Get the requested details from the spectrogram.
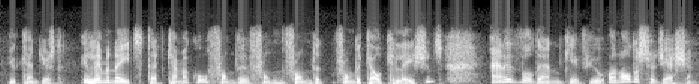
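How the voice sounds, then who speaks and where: A man with a Dutch accent talks through a technical explanation in a halting way, with restarts and repeated words. His voice is heavily gravelly and husky. The recording sounds dry and a little dull. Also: a little high, dry recording. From Netherlands. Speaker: guest software developer. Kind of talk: podcast interview.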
